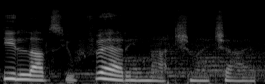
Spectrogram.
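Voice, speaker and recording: A woman playing a calm, grave nursing nun. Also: medium pitch. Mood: gentle, grave. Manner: gentle, grave, measured. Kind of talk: audio drama acting.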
